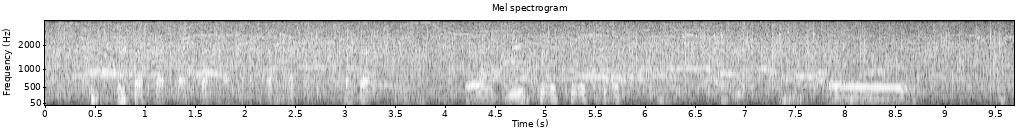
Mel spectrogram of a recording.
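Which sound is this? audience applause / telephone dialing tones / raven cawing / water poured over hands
audience applause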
